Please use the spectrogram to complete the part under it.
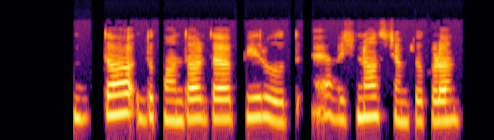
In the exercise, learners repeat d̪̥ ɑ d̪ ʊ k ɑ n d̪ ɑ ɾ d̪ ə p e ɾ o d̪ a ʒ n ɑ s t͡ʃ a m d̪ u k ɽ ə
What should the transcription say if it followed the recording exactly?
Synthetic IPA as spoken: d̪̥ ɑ d̪ ʊ k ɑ n d̪ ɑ ɾ d̪ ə p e ɾ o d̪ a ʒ n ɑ s t͡ʃ a m t̪ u k ɽ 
